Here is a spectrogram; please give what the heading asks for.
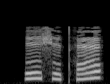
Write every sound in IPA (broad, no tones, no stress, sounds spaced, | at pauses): e ʃ e t̪ʰ ɛ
